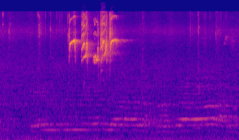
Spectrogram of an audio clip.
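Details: Cinereous tit recording used to prompt reluctant birds to sing along; a quick burst of high, sharp whistled chirps mid-clip over a faint low hum.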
